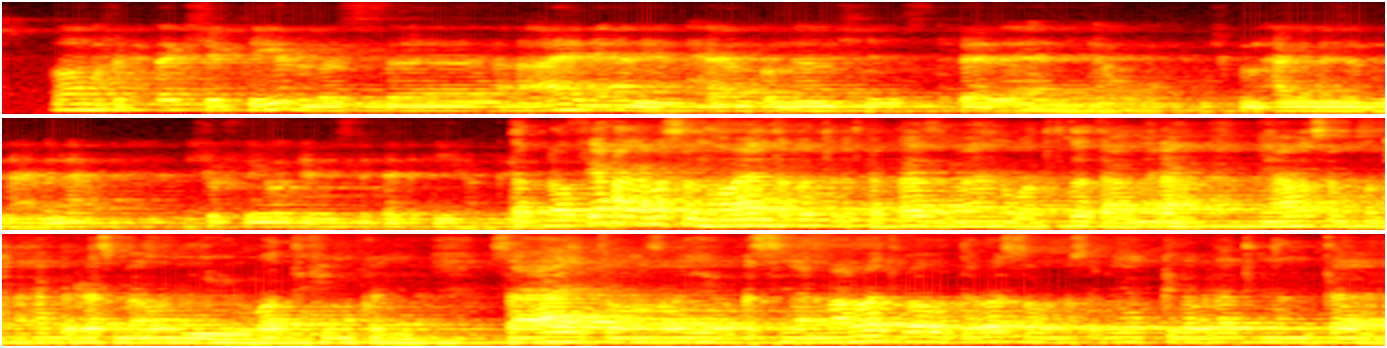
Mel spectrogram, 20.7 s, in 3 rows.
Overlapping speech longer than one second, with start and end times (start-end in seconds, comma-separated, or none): none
